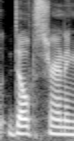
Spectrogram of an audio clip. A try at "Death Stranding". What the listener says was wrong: It sounded like you said Del Stranding.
